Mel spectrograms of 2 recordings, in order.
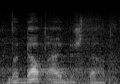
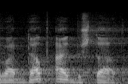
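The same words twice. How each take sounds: First: Softer repeat, stress on "dat"; quiet echo. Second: Said in the usual way. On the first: Shown as a demonstration. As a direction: drop the voice on "dat". (zachte herhaling)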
